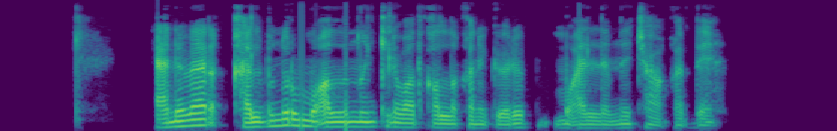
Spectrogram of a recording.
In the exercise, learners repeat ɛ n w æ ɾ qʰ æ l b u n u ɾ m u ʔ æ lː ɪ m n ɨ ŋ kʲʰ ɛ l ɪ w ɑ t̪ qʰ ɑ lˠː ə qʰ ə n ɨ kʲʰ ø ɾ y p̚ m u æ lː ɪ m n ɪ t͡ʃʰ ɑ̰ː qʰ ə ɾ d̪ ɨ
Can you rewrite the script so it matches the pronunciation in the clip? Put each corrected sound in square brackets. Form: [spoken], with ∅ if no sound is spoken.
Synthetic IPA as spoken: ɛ n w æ ɾ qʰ æ l b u n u ɾ m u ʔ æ lː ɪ m n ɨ ŋ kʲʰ [e] l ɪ w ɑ t̪ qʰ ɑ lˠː ə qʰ ə n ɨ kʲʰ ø ɾ y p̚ m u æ lː ɪ m n ɪ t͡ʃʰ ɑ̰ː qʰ ə ɾ d̪ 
